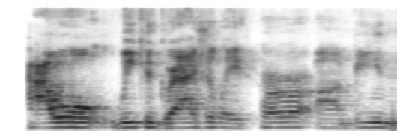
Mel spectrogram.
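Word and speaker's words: Pawol: Powell.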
